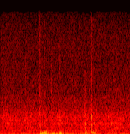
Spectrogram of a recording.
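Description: A few quick keystrokes on a computer keyboard, entering an ADB command, in two short clusters of light clicks close by, otherwise quiet with a faint background hum.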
